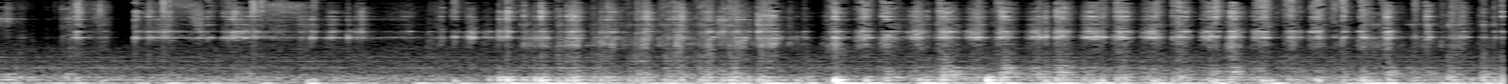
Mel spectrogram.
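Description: Long nails scratch quickly across the blue speckled glaze and matte black body of a hollow ceramic vase lying on its side. A dense, rasping scrape with bright, hissing edges sits over a low, hollow rumble from the vase, and one sharper, louder stroke stands out near the middle.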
